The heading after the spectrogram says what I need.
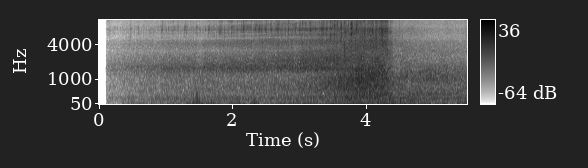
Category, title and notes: Sound effects > Vehicles
Outdoor recording of a passing car on Malminkaari Road in Helsinki. Captured with a OnePlus 8 Pro using the built‑in microphone.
